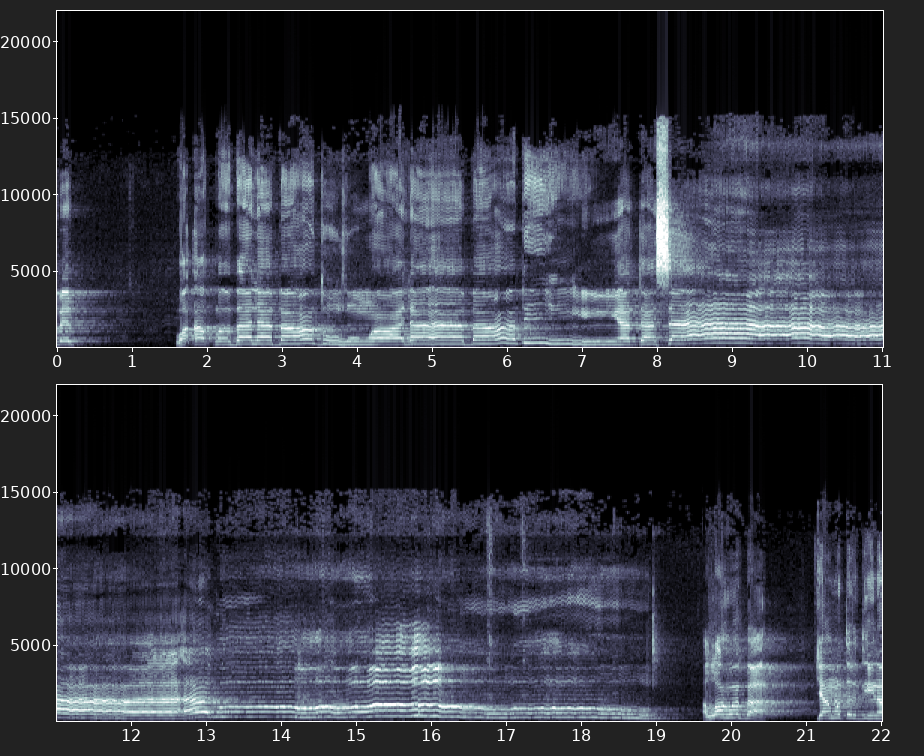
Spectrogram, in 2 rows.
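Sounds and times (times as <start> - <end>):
man chanting through microphone: 0.0 - 0.6, 1.6 - 22.0.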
